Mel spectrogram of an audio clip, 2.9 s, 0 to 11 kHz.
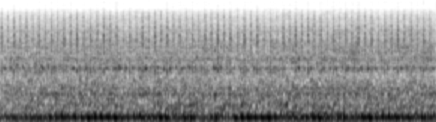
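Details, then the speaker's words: Mercury 4-stroke outboard on a Ranger boat after an oil, filter and fuel filter service. Steady, low, even idle hum with faint light ticking from the fuel injectors clicking: normal idle. "I'm sure on the lake they just sound so different to me. It's weird. Like, you hear the clicking of those fuel injectors, and then, you know, it sounds like a"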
